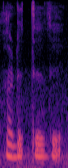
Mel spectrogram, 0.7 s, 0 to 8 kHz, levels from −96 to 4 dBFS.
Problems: low volume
